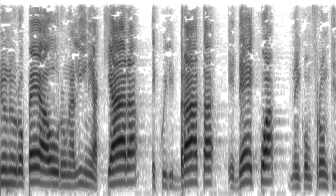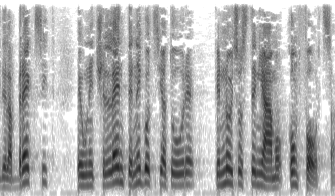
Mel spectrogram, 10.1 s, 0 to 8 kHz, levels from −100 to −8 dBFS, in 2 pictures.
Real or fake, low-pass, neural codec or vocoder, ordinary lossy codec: real; 7.2 kHz; none; none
